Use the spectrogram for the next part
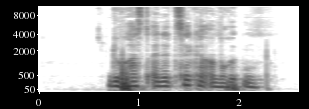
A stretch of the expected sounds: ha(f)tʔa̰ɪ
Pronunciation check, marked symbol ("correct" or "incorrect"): incorrect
